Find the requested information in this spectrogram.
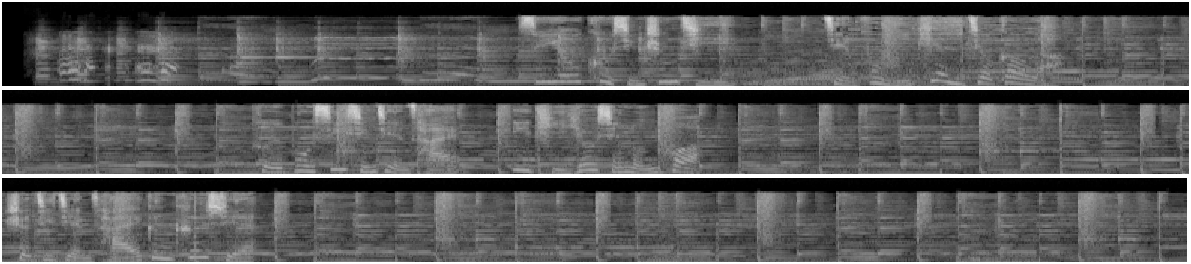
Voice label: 女 纸尿裤TVC; 雀氏

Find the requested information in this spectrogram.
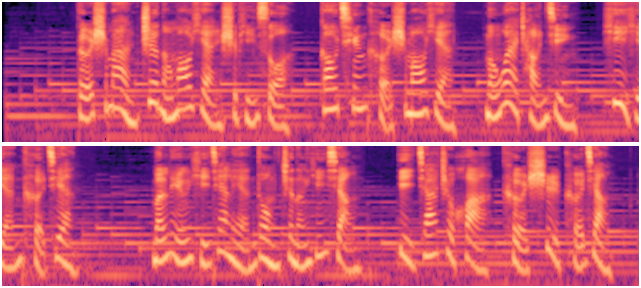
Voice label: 女 广告; 德施曼智能猫眼视频锁

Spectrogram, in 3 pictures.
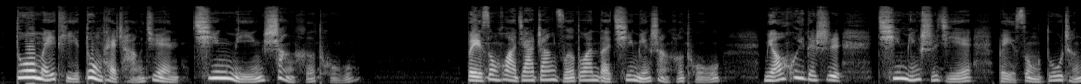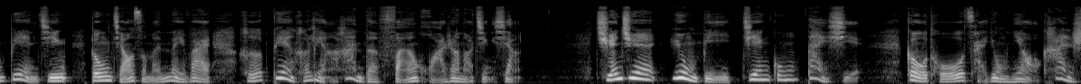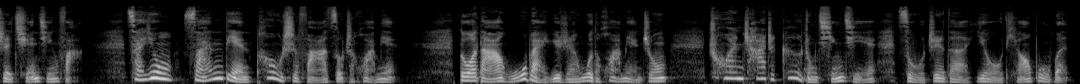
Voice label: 多媒体, 国语女声配音; 成熟专题; 清明上河图

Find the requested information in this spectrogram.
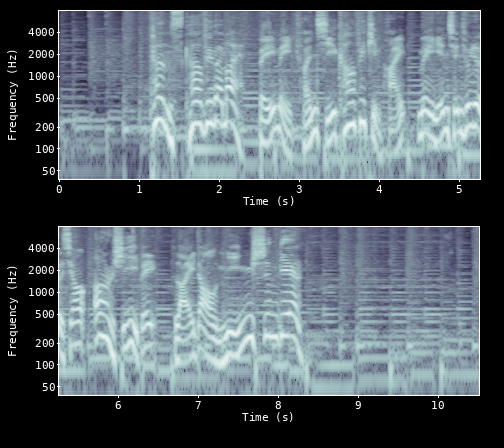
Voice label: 男 广告 轻松

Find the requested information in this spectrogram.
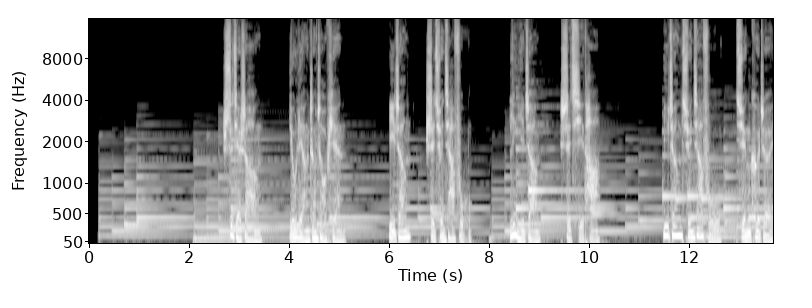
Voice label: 男, 电台, 温暖, 沉稳; 青岛电台--最美全家福

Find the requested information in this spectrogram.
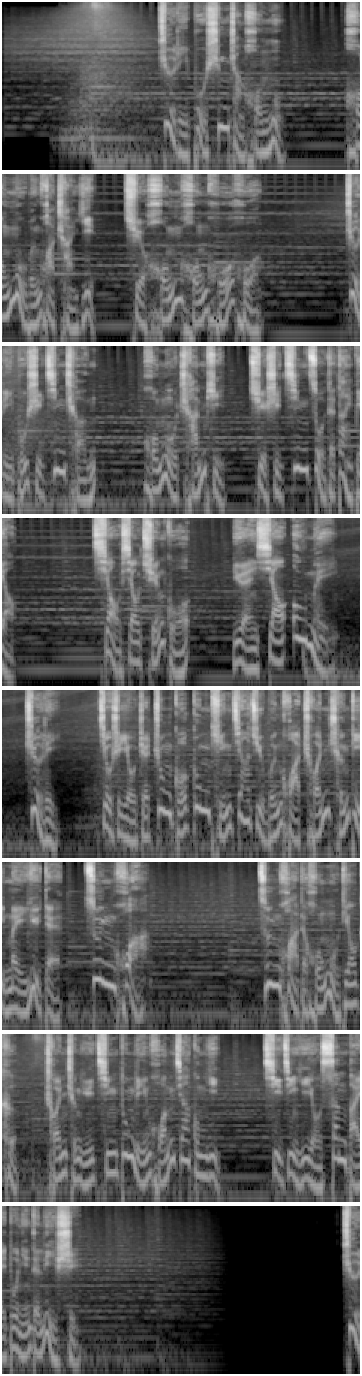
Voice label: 男 宣传片 红木; 遵化

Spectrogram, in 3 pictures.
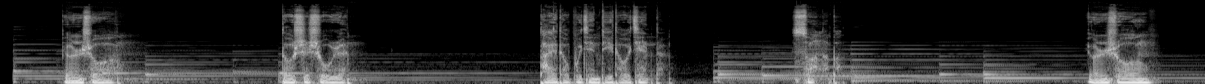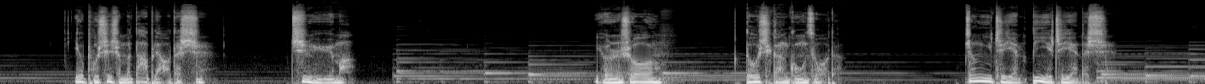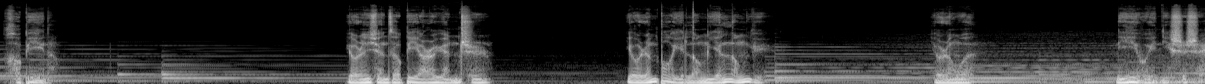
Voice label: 男 走心 试音

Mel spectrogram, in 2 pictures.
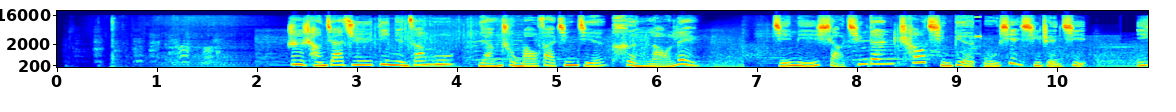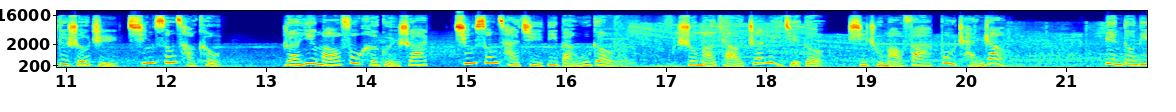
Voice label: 女 广告 吸尘器 轻松 愉悦; 吉米小轻杆吸尘器

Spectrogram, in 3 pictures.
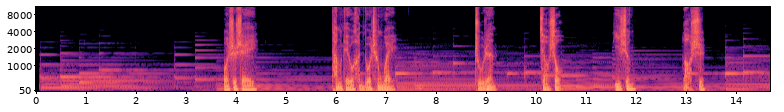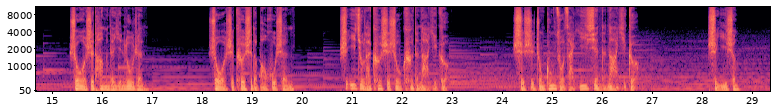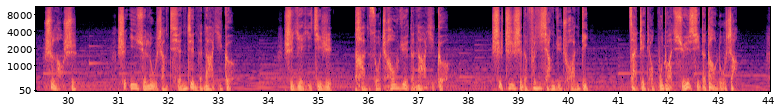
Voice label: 男 党建宣传; 我是谁风格

